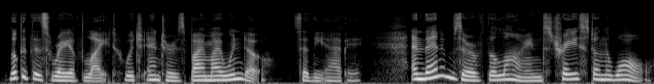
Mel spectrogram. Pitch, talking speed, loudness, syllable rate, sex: 210 Hz, 210 wpm, -18 LUFS, 5.3 syllables/s, female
